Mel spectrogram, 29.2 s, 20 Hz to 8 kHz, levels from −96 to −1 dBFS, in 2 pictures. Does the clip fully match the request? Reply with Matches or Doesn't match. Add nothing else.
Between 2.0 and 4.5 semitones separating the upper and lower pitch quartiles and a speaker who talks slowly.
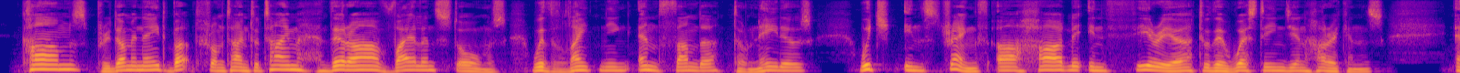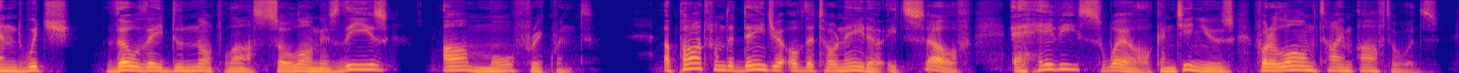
Doesn't match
